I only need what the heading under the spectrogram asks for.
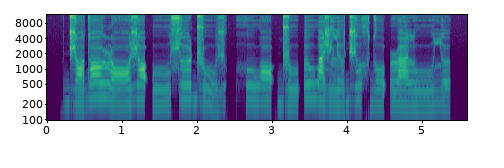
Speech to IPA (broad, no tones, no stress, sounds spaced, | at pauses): d͡ʒ ɒ d ɒː u̯ ɭ ɔː ʒ ɒ ʔ uː ɕ ɵː ɖ͡ʐ uː ʒ | h u w ɔː ʔ ɖ͡ʐ u ʔ ɵ u̯ w a ʒ lʲ ʊ d͡ʒ ʊː x d oː ʔ ɹ a l uː ʎ ɵ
